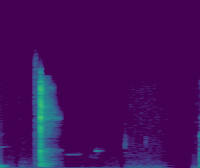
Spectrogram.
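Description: A single short, sharp click a little under half a second in, amid otherwise near silence.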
